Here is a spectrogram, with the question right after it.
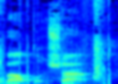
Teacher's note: toknya mantul kecil, qalqalah sughra, batasya, syanya tebal.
